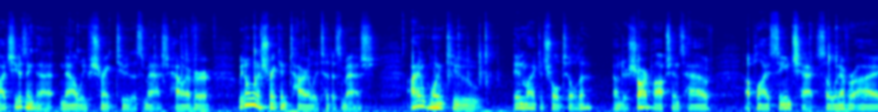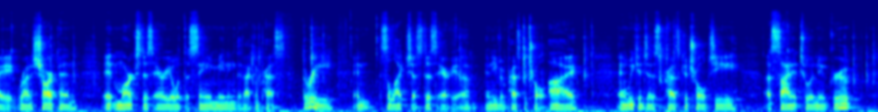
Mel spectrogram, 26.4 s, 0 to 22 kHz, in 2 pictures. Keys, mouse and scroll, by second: 0.3 click, 1.1 click, 1.6 click, 2.8 alt+z, 3.8 KP_Divide, 4.4 scroll up 1, 4.5 middle click, 6.1-6.7 scroll up 1, 12.4 q, 13.2 click, 16.9 3, 17.8 l, 18.3 scroll up 1, 18.4 middle click, 19.3 middle click, 23.0 ctrl+g, 24.8 click, 25.5-25.8 scroll down 1.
